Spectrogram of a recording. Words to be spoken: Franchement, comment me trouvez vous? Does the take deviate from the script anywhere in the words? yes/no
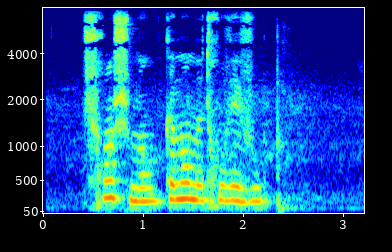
no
